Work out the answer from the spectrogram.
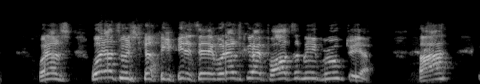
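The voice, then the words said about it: Put-on Irish brogue. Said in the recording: “I think I do the accent. The Irish dog is perfect... the Irish brogue”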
